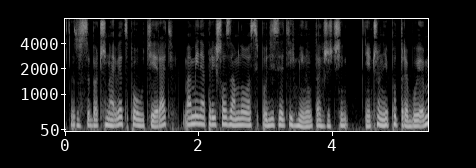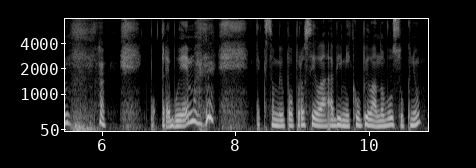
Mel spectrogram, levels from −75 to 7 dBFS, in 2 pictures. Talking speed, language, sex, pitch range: 150 wpm, Slovak, female, 150-180 Hz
